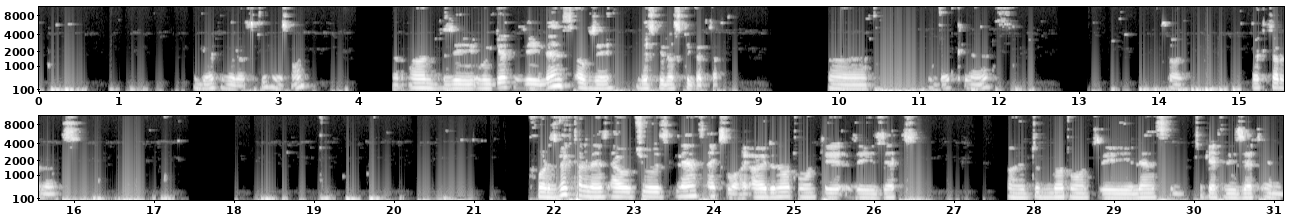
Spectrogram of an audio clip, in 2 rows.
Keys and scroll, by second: 11.0-13.7 typing, 15.7-20.2 typing.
